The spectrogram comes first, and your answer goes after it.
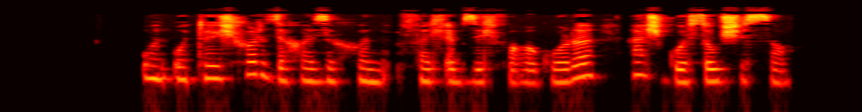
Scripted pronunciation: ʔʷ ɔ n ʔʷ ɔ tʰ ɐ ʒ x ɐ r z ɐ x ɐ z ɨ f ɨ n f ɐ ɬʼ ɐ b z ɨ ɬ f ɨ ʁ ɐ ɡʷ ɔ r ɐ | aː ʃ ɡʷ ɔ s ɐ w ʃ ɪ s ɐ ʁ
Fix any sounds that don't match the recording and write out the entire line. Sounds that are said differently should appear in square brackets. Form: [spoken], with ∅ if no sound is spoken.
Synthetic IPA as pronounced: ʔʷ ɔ n ʔʷ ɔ tʰ ɐ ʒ x ɐ r z ɐ x ɐ z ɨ [x] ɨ n f ɐ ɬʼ ɐ b z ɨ ɬ f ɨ ʁ ɐ ɡʷ ɔ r ɐ | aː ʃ ɡʷ ɔ s ɐ w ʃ ɪ s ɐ ʁ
